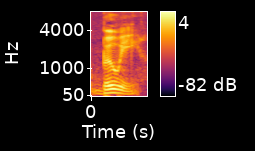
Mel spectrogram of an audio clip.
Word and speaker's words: Bowie: Sherman, through Gainesville through Buoie. I someone said that's pronounced buoy, not Bowie.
